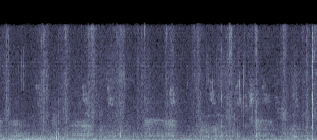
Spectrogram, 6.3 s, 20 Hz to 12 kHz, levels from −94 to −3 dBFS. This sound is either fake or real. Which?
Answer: fake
